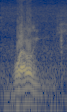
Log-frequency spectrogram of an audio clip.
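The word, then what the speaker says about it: Vueling: Somebody says Vuling. I said Ving. I don't know how to pronounce it. And Arthur, you should know. I mean, you're Spanish, so I say I I think it's Wellings. Welling. Welling. Oh, yeah. Welling.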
